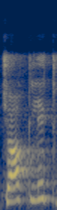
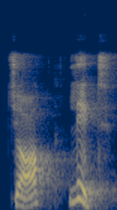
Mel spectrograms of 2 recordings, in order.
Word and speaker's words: chocolate: चॉकलेट, right. अब आप इसको कभी भी चॉकोलेट प्रोनाउंस नहीं करेंगे।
